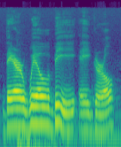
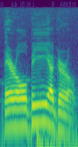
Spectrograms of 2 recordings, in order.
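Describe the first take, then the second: First: Will is said in full as a separate word. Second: Will is reduced and joined to there.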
